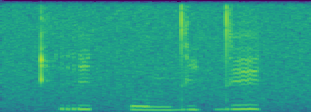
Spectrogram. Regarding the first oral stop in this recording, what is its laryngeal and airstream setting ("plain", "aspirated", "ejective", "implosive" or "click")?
aspirated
